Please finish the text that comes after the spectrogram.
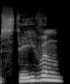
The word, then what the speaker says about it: Stephen: And the thing with the mh is so you know the word the name Stephen has a ph in it that that's a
